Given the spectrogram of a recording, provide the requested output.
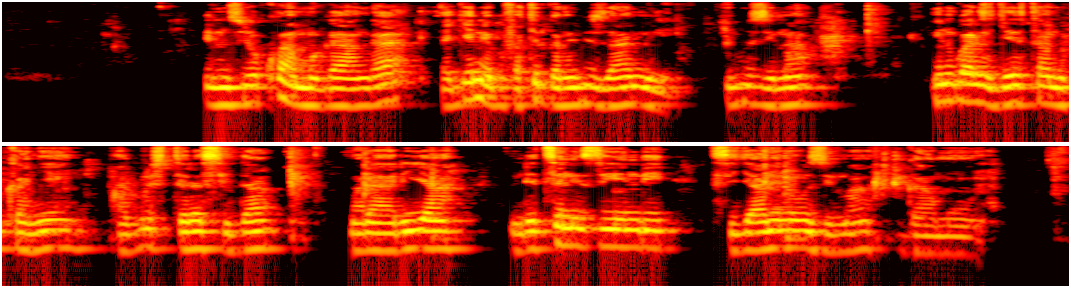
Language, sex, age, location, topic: Kinyarwanda, male, 18-24, Huye, health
